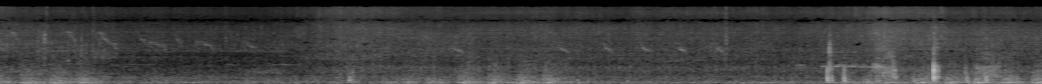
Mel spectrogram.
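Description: Raw meat frying in a karahi over a wood fire, a low rumble under a hiss that builds from about a third of the way in. Near the end a spatula strikes the pan with two sharp clacks, the second the loudest sound.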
